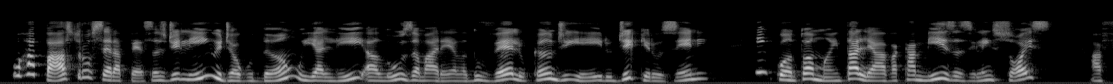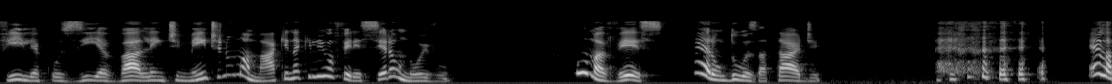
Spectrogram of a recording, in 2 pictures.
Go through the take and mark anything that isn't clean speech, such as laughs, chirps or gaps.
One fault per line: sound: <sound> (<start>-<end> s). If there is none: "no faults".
sound: laugh (20.5-21.6 s)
